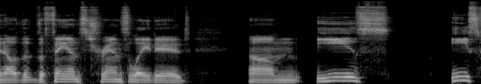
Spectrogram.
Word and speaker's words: Ys: Um, it's so hard to say ease. Nobody knows what you're talking about when you say ease. You got to spell it out and then they know.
